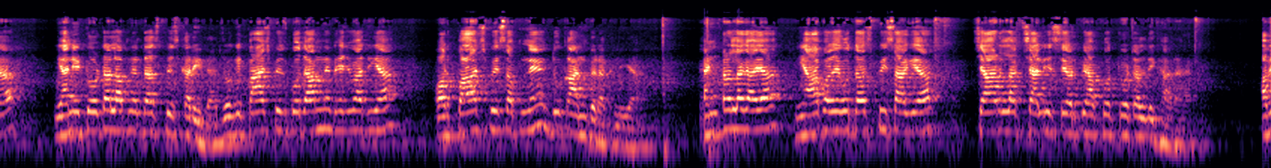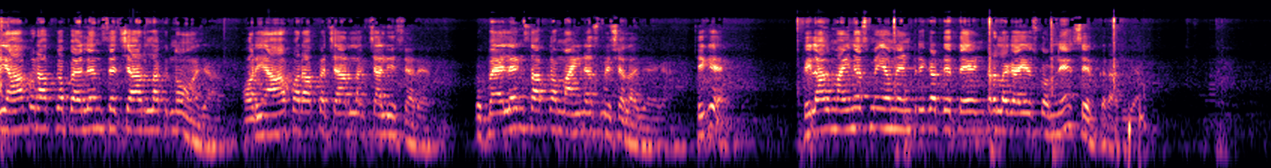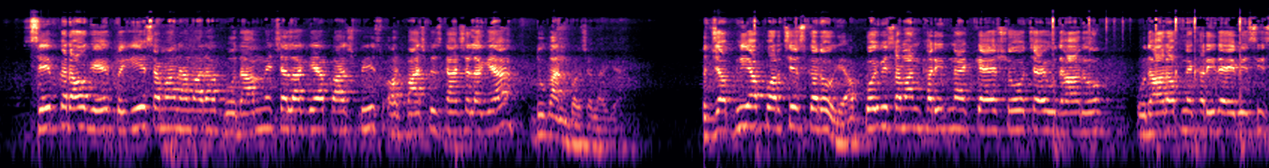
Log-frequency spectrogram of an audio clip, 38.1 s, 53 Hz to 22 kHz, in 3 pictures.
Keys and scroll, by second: 6.5 Return, 20.5 Return, 32.8 Return, 35.8 Return.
